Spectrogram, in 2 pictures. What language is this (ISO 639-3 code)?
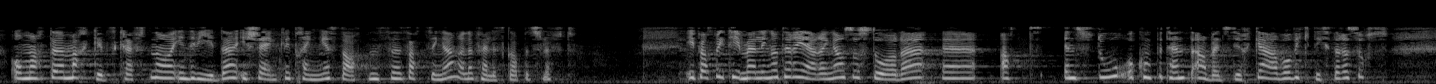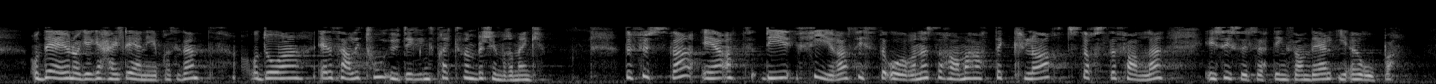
nno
